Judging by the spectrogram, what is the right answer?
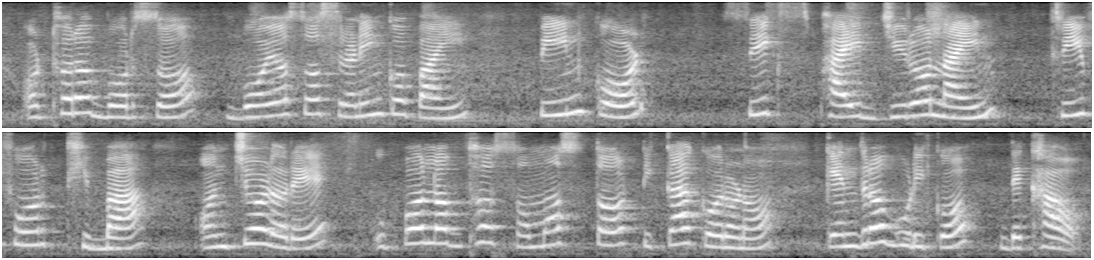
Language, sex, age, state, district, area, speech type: Odia, female, 18-30, Odisha, Malkangiri, urban, read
